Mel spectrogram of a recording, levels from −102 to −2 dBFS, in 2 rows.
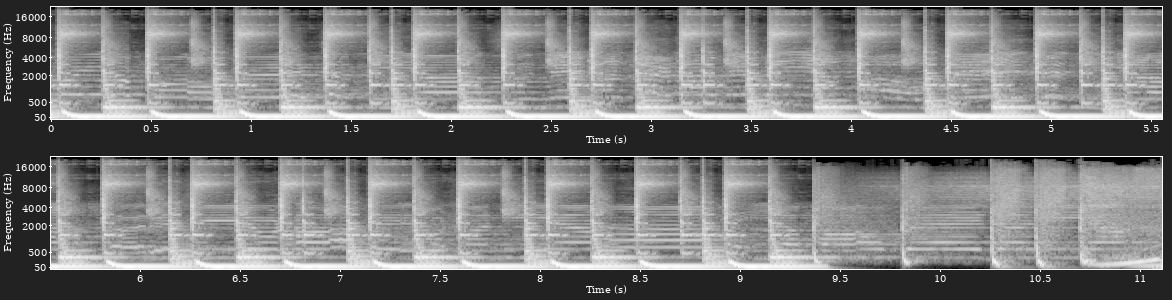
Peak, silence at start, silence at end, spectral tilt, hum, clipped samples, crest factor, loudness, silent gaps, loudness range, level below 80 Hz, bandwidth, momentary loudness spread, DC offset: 0 dBFS; 0 s; 0 s; -3.5 dB/octave; none; 0.5%; 8 dB; -9 LUFS; none; 2 LU; -12 dBFS; over 20 kHz; 5 LU; under 0.1%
